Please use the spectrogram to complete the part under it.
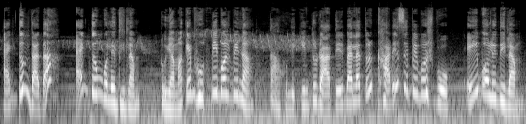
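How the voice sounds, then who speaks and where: Give this greedy young cartoon daughter, played by a woman, a high, very animated voice. She whines and exclaims petulantly, always hungry. Light music runs underneath. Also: a little fast. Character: greedy, whiny young daughter obsessed with food. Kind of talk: Bengali children's cartoon dubbing.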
